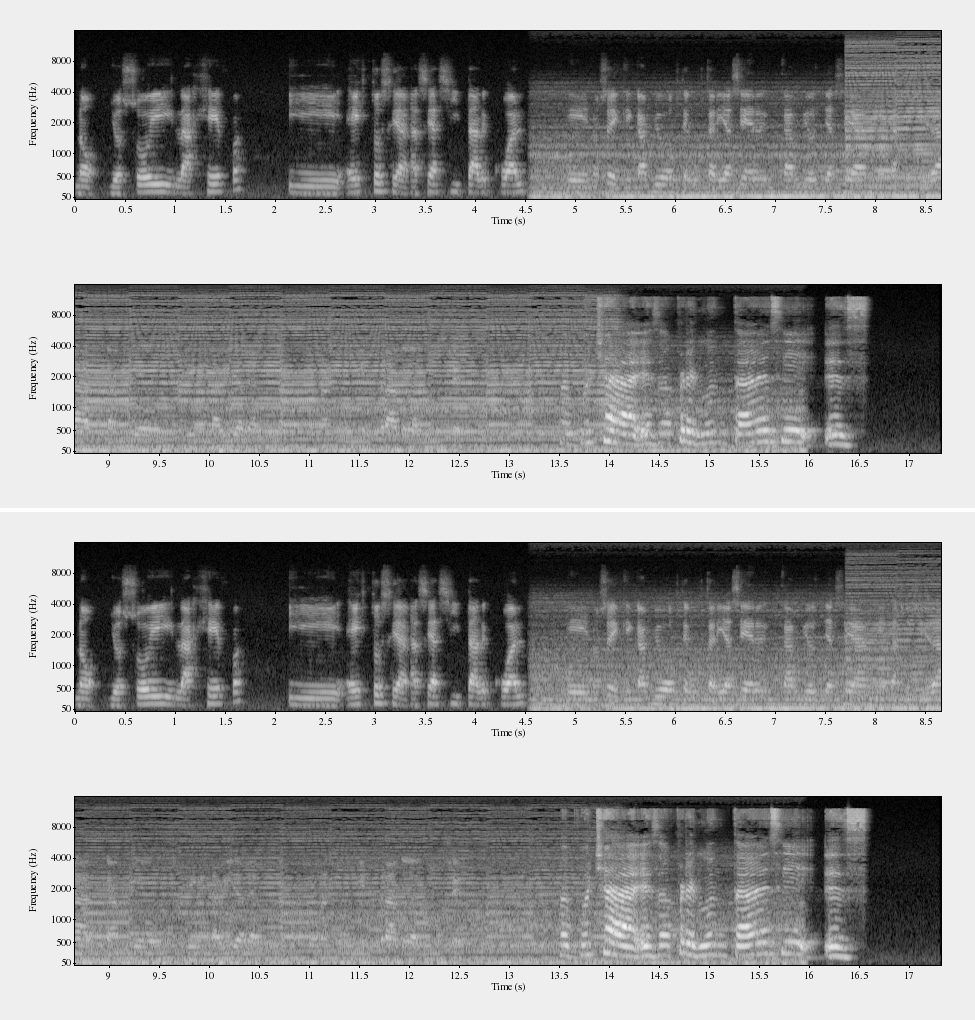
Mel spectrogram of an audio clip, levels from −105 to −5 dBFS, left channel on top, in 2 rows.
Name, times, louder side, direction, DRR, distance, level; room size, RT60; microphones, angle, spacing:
voice 1, 0.0-1.7 2.1-4.5 4.9-12.7, right 1 dB, 10° right, 0.4 m, -35 dB
sound 1, 4.5-16.0, equal, 25° right, 0.9 m, -35 dB
sound 2, 7.7-14.2, left 5 dB, 40° left, 0.6 m, -34 dB
voice 2, 13.5-16.6, right 3 dB, 70° right, 0.9 m, -22 dB
2.6 x 2.1 x 2.9 m
head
